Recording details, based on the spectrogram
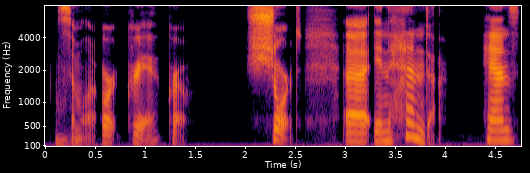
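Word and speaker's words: Hände: In henda, hands. Now, you will hear many Germans pronounce it more like an E.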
